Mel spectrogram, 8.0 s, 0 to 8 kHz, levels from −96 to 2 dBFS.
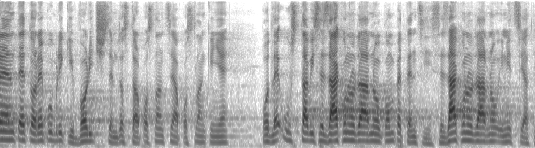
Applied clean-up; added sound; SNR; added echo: none; none; none; none.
